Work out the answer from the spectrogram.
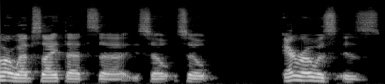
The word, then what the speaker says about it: Aero: always go to our website that's so so arrow is is spelled ero but it's pronounced arrow and it's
